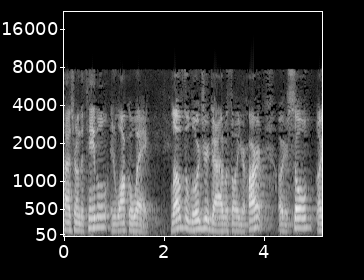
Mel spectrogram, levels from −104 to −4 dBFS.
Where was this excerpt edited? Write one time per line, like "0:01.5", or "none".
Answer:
0:02.1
